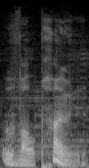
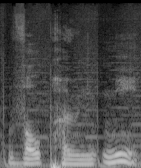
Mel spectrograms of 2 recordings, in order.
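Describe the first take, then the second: First: The final e is silent, giving two syllables. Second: The final e is sounded, giving three syllables. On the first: "with the E silent" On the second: "where the E is pronounced as a separate syllable"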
